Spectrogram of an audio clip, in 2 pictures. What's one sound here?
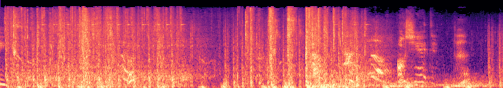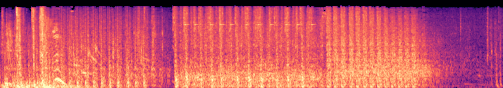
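Rapid gunfire crackles and pops.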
